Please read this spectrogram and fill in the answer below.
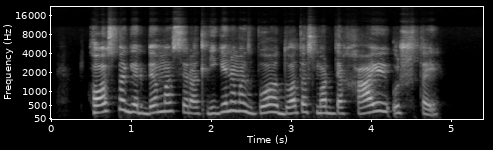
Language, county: Lithuanian, Vilnius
